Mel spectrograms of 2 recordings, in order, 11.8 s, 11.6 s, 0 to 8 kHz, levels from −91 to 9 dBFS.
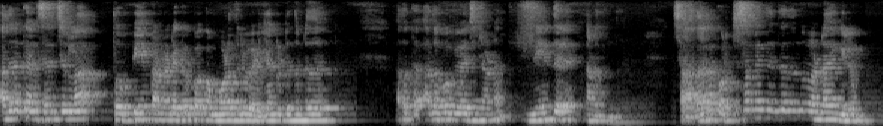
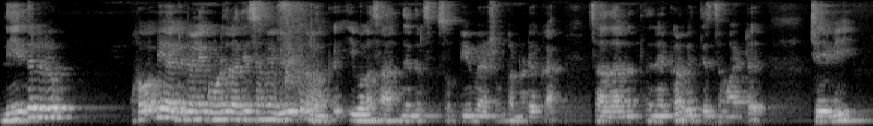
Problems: echo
